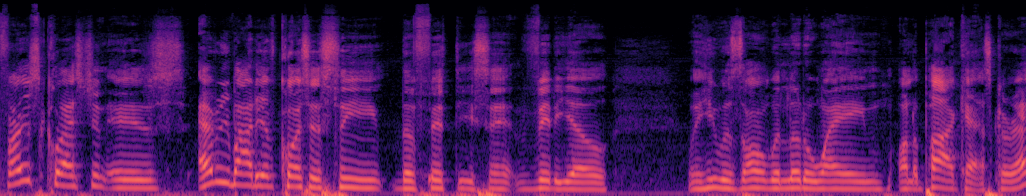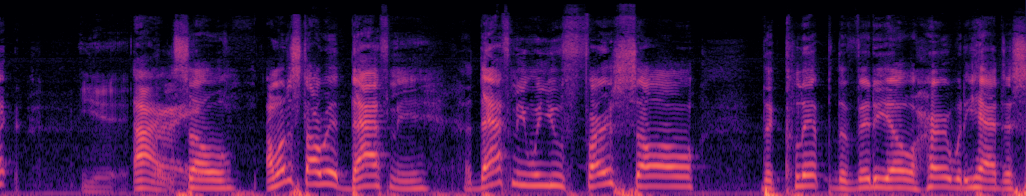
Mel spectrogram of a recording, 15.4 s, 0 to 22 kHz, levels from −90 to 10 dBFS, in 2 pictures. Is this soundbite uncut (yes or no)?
no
